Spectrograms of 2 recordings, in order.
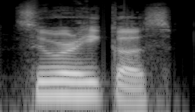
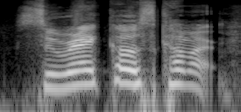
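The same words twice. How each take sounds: First: Suruhiko's said carefully as su-ru-hi-ko; corrected name. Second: Name said as Sureko's, syllables dropped; mispronounced name. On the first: Correcting the name mid-story, Suruhiko's said carefully. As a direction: fix the name Suruhiko's deliberately. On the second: Retelling the aunt's cry, Sureko's said wrong. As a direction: slip on the name Sureko's before correcting. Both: Shown as a demonstration.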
